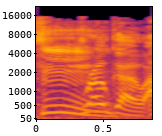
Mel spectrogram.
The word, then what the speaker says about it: Drogo: And the superhero, by the way, will be played by an actor named Jason Momoa, also known as Drago from Game of Thrones. Drogo. I said it wrong. Drogo.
